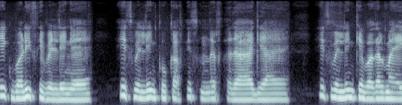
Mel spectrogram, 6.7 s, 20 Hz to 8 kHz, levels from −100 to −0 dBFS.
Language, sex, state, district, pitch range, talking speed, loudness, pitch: Hindi, male, Chhattisgarh, Kabirdham, 125-160 Hz, 180 wpm, -16 LUFS, 140 Hz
